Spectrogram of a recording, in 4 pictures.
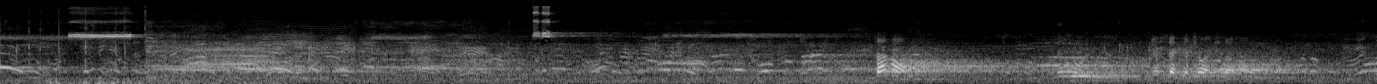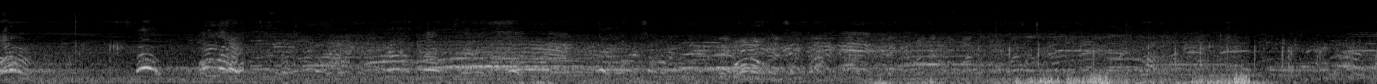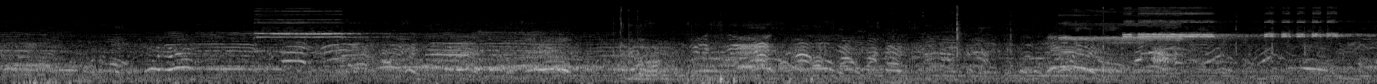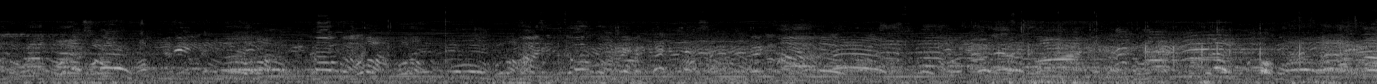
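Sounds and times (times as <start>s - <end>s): people calling and talking: 0.0s - 55.0s.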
